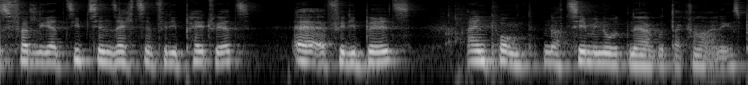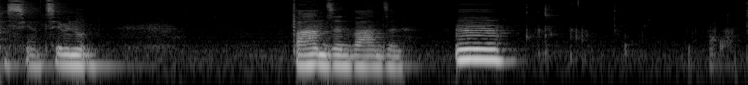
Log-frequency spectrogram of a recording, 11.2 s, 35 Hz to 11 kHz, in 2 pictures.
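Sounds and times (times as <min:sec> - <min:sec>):
speech: 0:00.0 - 0:06.5, 0:07.8 - 0:09.5
slurping tea: 0:09.6 - 0:11.2.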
